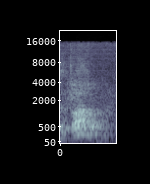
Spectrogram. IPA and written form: ˈbɑːɾɫ̩ (bottle)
